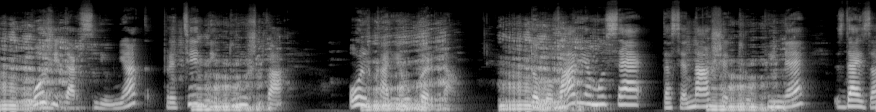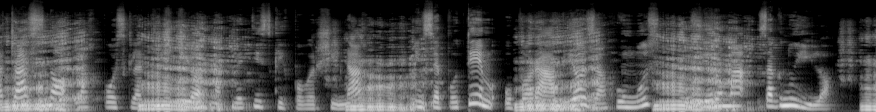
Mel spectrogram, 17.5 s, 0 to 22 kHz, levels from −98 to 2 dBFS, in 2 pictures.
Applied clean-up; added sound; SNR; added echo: classical method log-MMSE.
